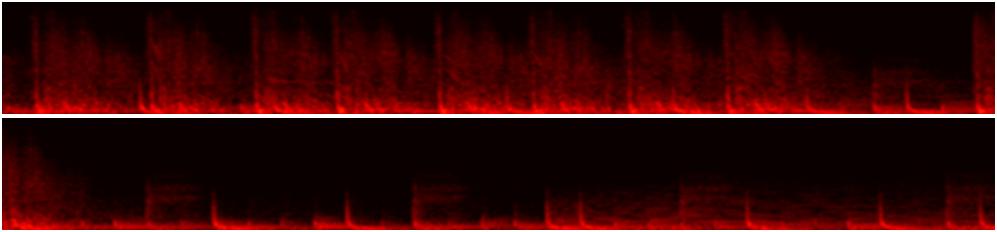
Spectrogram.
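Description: Rapid gunfire from the Sheriff pistol in the Valorant video game: a quick run of about eight loud, sharp shots over four seconds, then one more shot and fading echoing tails, with no talking.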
